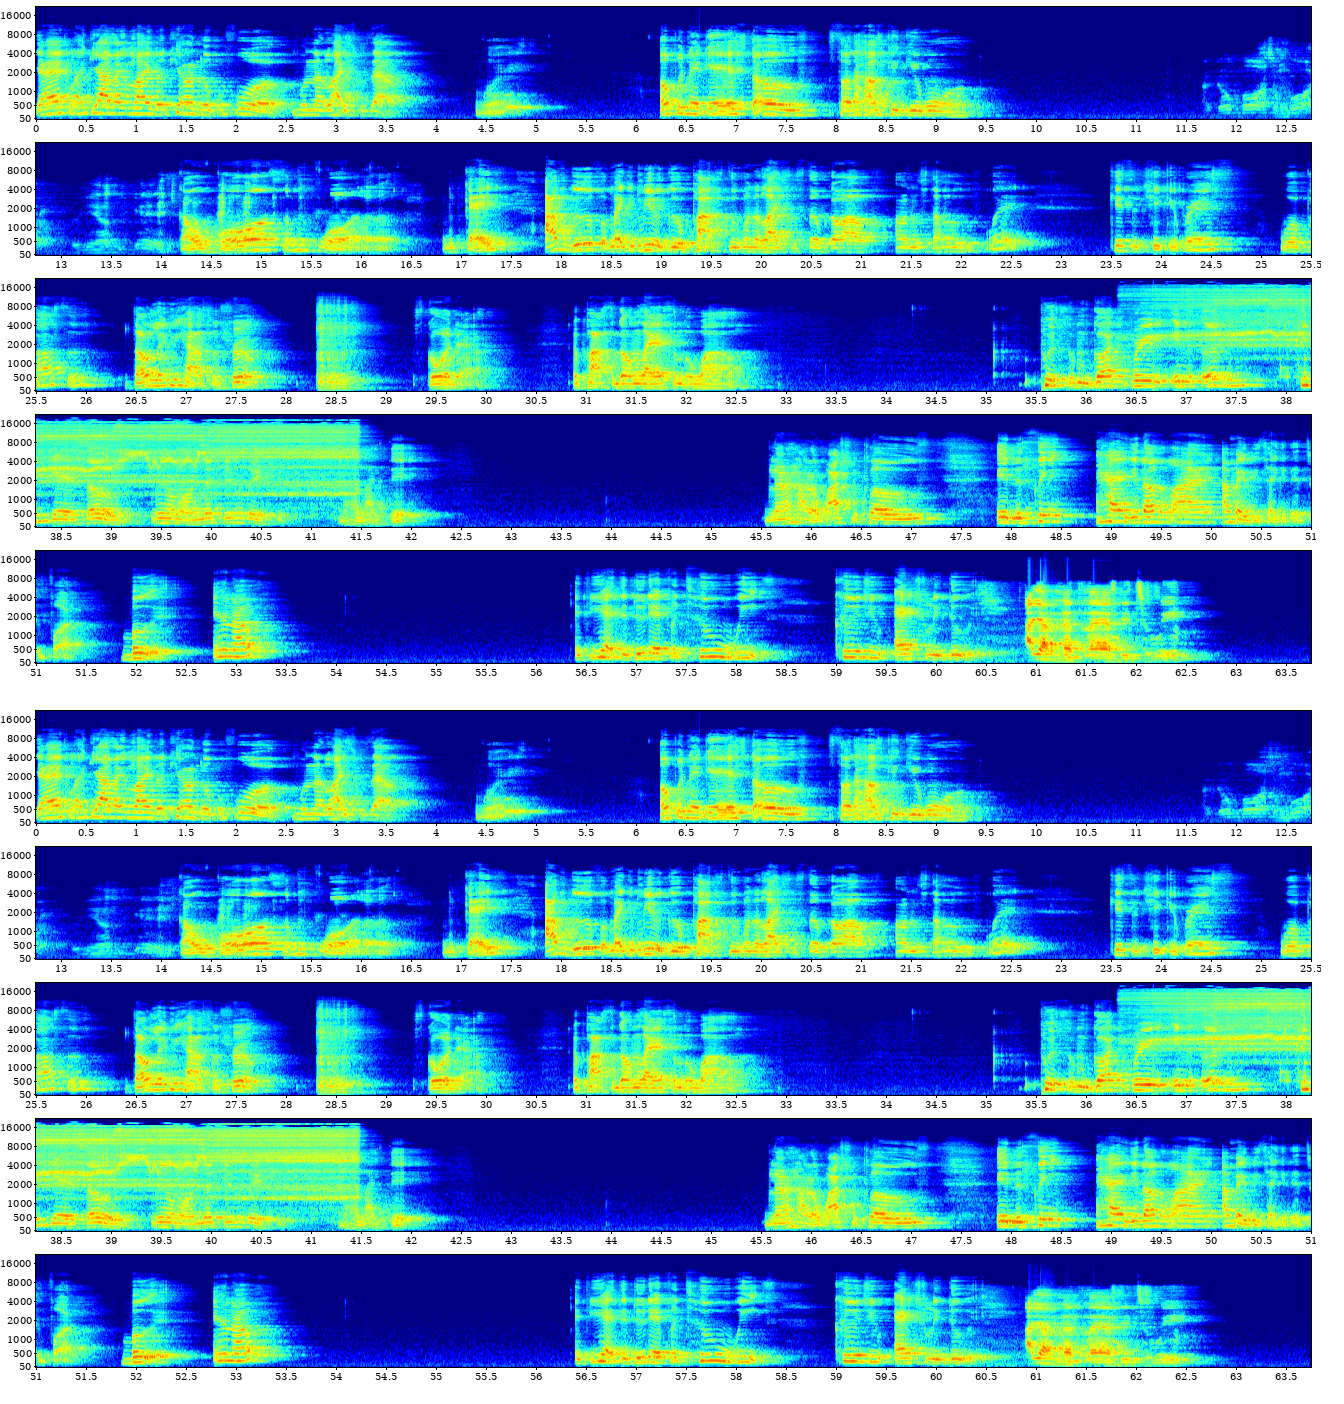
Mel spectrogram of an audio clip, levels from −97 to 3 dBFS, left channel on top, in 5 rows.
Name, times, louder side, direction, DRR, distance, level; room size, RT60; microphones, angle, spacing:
voice 1, 0.0-3.6 4.4-4.9 6.2-7.7 8.0-9.3 14.2-16.3 16.8-17.4 17.8-21.1 21.4-22.6 23.5-24.6 25.2-26.1 26.5-27.7 28.3-28.7 29.4-30.0 30.9-32.6 35.6-37.6 38.1-40.8 41.3-42.0 45.5-47.1 47.4-48.5 48.9-51.4 51.9-52.3 52.8-53.3 56.4-58.2 59.0-60.4, equal, ahead, 4 dB, 4.0 m, -24 dB
voice 2, 11.8-14.2 14.6-14.9, left 4 dB, 75° left, 9 dB, 4.9 m, -46 dB
Water tap faucet / Sink (filling or washing), 36.3-41.5, right 5 dB, 20° right, 1.6 m, -25 dB
voice 3, 60.9-62.4, left 3 dB, 55° left, 8 dB, 5.0 m, -22 dB
29.5 x 27.0 x 6.9 m, 0.71 s
head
